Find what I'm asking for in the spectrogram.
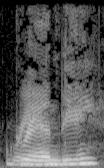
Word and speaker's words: Grande: Isn't Ariana Grande's name pronounced Ariana Grande? It's Grande. Yeah, it really is.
